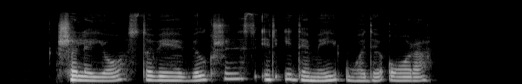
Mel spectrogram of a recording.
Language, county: Lithuanian, Vilnius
